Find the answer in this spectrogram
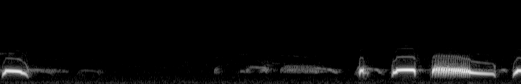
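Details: Spotted dove used as a lure to provoke wild doves: the tail of one cooing phrase, a stretch of soft low murmurs, then a full loud phrase with a long falling croo between clear coos.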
